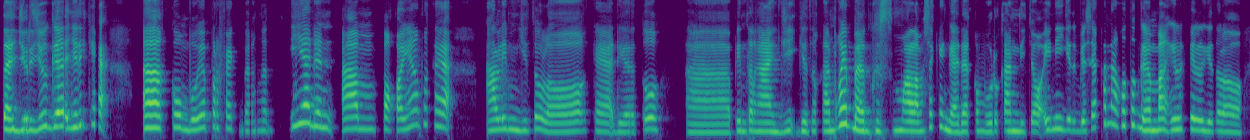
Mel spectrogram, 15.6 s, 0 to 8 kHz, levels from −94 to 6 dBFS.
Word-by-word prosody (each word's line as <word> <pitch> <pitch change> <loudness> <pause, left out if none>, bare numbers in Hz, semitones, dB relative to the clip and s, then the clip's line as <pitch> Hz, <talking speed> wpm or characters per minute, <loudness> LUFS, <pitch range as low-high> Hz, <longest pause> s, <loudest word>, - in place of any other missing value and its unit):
tajir 230 -1 +4
juga 290 +6 +4
jadi 275 +5 0
kayak, 335 +2 -2 0.5
eee, 270 0 +11 0.2
kombonya 255 -1 +1
perfect 265 -3 -7
banget. 205 +1 -12 0.3
Iya 350 +5 +3
dan, 275 -4 -1
mmm, 240 0 0
pokoknya 245 +6 -1
itu 350 - -10
kayak, 300 -4 0 0.4
alim 230 +2 -1
gitu 215 +3 -3
loh 190 +1 -2
kayak 190 -2 -4
dia 185 0 -4
tuh, 240 +4 0 0.4
eee, 175 0 -5
pinter 205 0 -3
ngaji 190 0 0
gitu 200 0 -3
kan, 205 0 -1
pokoknya 335 +11 +5
bagus 205 -4 +2
semualah 205 -2 +3
maksudnya 205 +8 -6
kayak 290 -3 -2
nggak 180 -1 +1
ada - - 0
keburukan 200 +1 -3
di 190 - -4
cowok 195 -2 -1
ini 235 +2 -2
gitu, 220 -2 -3
biasanya 265 +7 -2
kan 360 +4 -5
aku 315 -1 -2
tuh 330 - -1
gampang 225 -1 +4
ilfil 230 -1 +1
gitu 200 -1 -3
loh, 185 -2 -1
220 Hz, 175 wpm, -24 LUFS, 200-255 Hz, 0.5 s, eee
